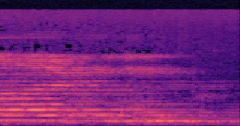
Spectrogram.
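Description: Slow church chant, voices holding long sustained notes, dying away at the very end.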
